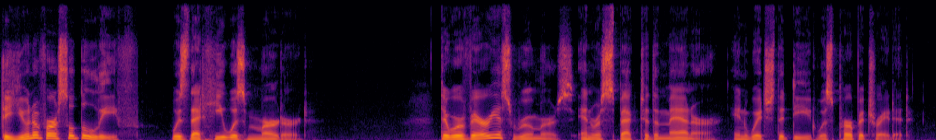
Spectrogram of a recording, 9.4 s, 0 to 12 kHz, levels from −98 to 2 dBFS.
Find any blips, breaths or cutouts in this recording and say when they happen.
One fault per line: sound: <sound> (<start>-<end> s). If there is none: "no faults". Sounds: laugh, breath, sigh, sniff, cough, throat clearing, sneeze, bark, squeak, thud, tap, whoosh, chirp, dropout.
no faults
